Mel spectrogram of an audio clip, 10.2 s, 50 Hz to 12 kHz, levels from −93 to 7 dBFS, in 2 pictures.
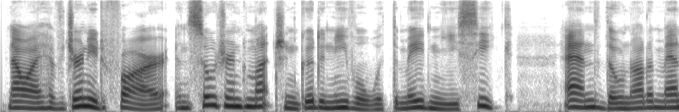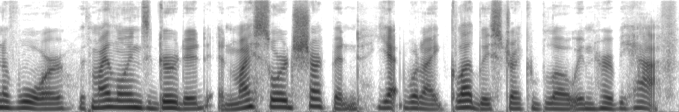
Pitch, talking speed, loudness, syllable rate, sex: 180 Hz, 245 wpm, -17 LUFS, 5.6 syllables/s, female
